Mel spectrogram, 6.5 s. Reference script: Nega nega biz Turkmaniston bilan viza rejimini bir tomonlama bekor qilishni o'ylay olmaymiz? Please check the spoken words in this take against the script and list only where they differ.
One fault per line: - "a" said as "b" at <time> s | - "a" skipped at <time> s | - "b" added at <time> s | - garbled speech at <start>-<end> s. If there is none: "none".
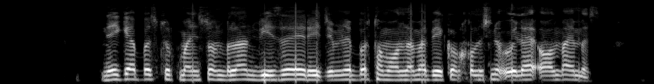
- "nega" skipped at 1.4 s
